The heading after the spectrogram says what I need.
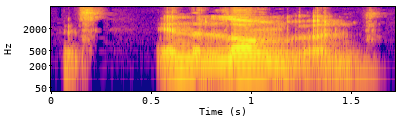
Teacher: the word that takes the stress here is long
